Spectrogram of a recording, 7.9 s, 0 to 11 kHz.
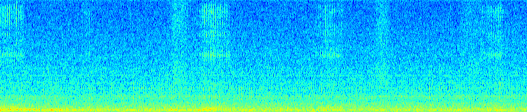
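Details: Heidi, one of two adopted cats, purring under massage in the sun on November 19, 2020. A low, unbroken rumble continues steadily, with faint high tonal blips recurring every couple of seconds.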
